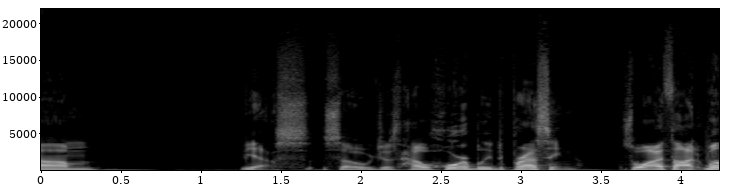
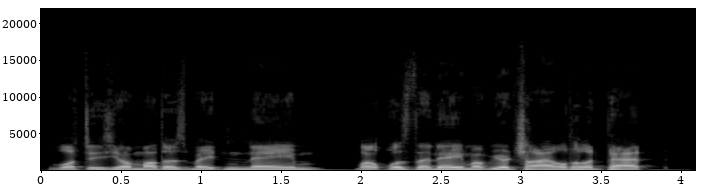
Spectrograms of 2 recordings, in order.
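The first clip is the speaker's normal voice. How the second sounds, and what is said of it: Robotic voice. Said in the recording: “my robot accent.”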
